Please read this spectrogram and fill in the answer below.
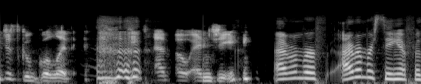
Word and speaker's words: Hmong: But now I know it's silent.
